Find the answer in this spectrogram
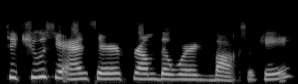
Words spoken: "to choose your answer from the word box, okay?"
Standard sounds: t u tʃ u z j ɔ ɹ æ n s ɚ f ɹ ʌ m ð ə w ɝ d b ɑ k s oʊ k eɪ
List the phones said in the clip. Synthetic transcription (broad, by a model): t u tʃ u s j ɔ ɹ æ n s ɚ f ɹ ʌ m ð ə w ɝ d b ɑ k s oʊ k eɪ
